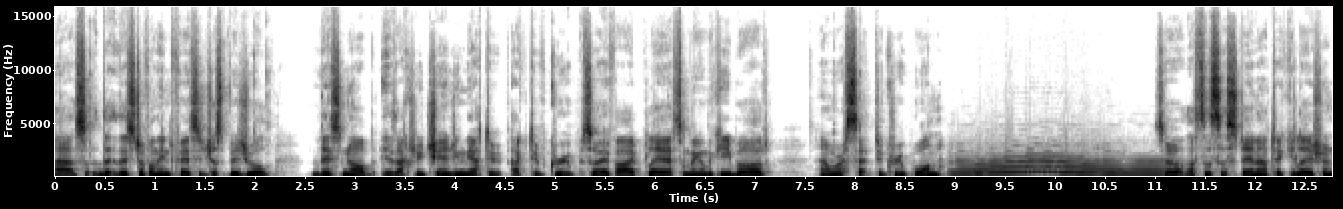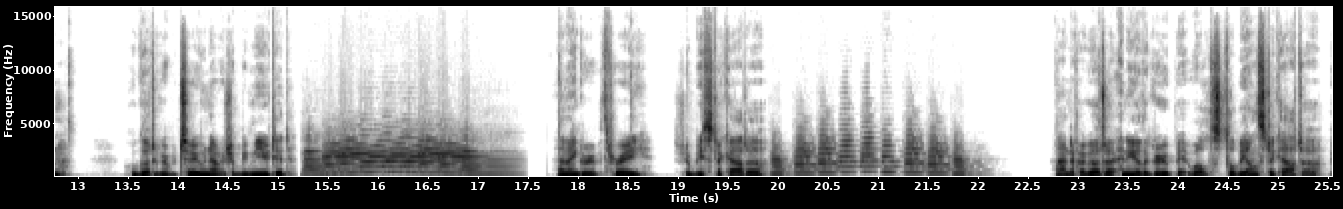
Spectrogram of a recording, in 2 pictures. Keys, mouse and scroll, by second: 1.9 click, 7.4-8.4 drag, 12.8-14.5 drag, 17.7-20.9 drag, 22.7 click.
